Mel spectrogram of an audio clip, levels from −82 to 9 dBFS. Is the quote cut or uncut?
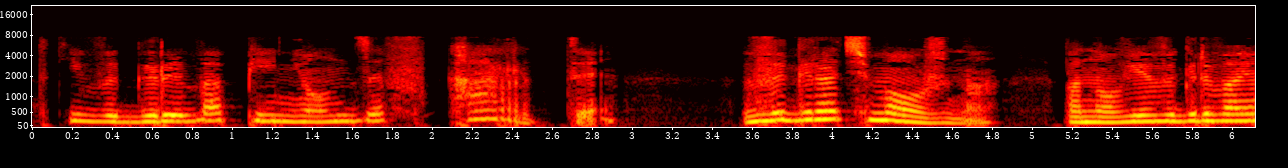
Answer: uncut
